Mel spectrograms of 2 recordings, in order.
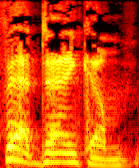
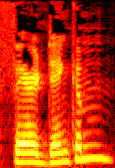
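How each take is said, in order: First: "Fair dinkum" in put-on broad Australian; Australian accent. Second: Said in the usual way. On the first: Shown as a demonstration. Demonstrates slang in Australian accent.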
